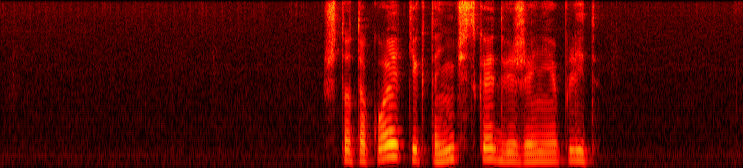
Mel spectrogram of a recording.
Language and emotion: Russian, neutral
